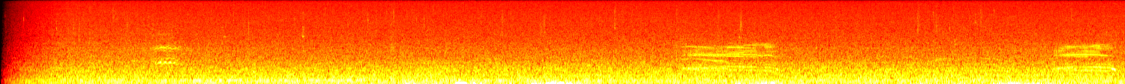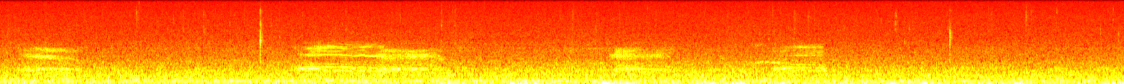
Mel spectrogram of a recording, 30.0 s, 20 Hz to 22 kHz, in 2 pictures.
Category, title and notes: Soundscapes > Nature
Countryside atmos sheep bleating in the distance, birds
Countryside atmosphere, distant sheep bleating, and some birds as well. An occasional raindrop can be heard falling. Recorder used: ZOOM H2essential.
day, calm, birds, atmos, countryside, bleating, ambience, sheep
